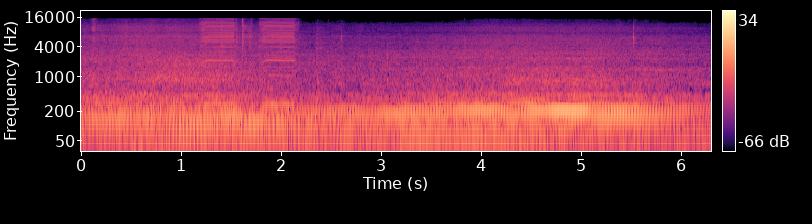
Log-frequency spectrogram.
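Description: A motor vehicle's engine running, swelling to its loudest about five seconds in and then fading, with two short beeps between one and two seconds in.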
